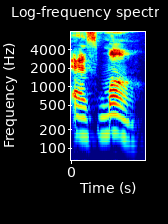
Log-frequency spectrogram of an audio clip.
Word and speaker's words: asthma: Asthma यानी दमा, T silent बोलते हैं यहाँ पे. एज़मा, दमा बहुत डेंजरस रोग है.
